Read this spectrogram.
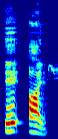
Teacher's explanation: अभी हम बात करते हैं कंठ तालव्य की, तो आप बोलेंगे ए आय, तो आप देख सकते हैं कि ए आय जो है यह कंठ से बोला जा रहा है, कंठ तालव्य से बोला जा रहा है · आ और ई, ये दोनों मिलकर ए का निर्माण करते हैं, ए। तो आप देख सकते हैं आ को जो है कंठ से बोलते हैं और ई को जो है उसको हम दोस्तों तालव्य से बोलते हैं, ई।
